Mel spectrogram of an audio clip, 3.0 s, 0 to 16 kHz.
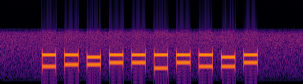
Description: DTMF, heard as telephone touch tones, dialled by machine, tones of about 140 ms. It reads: 5870020540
